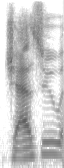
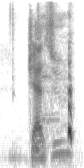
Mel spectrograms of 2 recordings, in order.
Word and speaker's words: Jazu: the pronunciation is correct it's jazzu as in like jazz music o jazzu yes okay okay ja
